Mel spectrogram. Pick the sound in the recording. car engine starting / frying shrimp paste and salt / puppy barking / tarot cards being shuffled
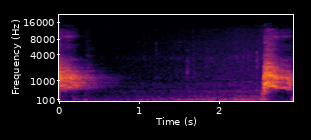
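puppy barking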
